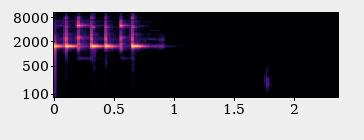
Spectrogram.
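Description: A short electronic chime: about six quick ringing notes at much the same pitch, all over in less than a second, typical of a slide-show sound effect.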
